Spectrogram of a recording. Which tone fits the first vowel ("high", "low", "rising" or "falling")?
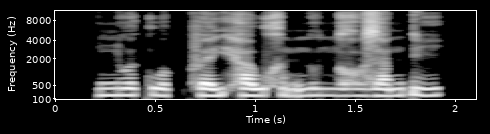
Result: rising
